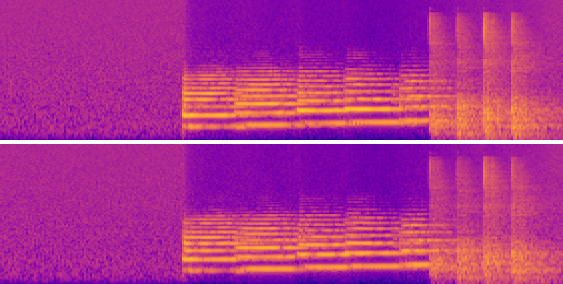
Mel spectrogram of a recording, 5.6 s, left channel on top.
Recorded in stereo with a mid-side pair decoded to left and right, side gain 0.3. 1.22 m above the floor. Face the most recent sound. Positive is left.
turn(degrees=45)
